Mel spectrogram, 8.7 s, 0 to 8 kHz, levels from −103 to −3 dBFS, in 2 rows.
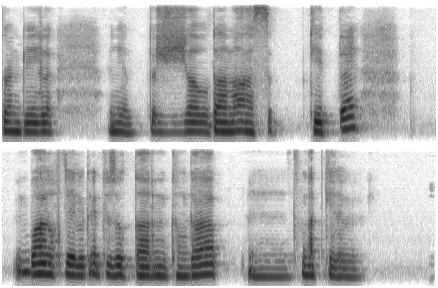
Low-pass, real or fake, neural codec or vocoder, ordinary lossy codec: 7.2 kHz; fake; codec, 24 kHz, 0.9 kbps, WavTokenizer, medium music audio release; none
